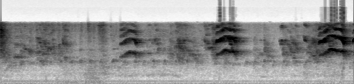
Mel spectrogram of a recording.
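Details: Male common quail calling to his hens with harsh, buzzy, high-pitched calls in short bursts, roughly every second or so, over a faint low hum.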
